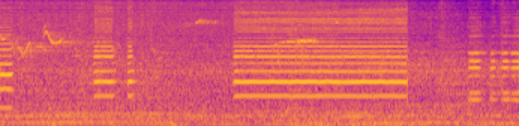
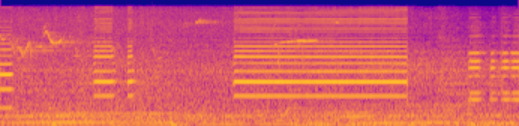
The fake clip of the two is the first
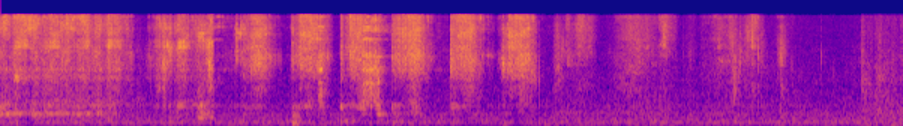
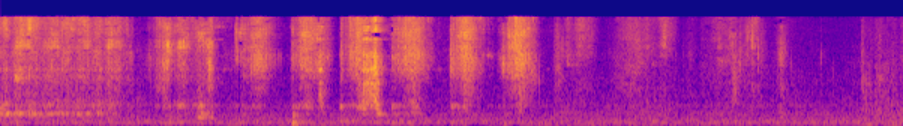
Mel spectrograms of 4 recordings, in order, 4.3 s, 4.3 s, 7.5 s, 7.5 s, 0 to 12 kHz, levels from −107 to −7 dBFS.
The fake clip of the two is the first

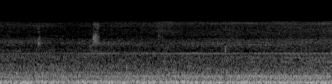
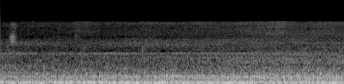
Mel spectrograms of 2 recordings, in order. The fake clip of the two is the second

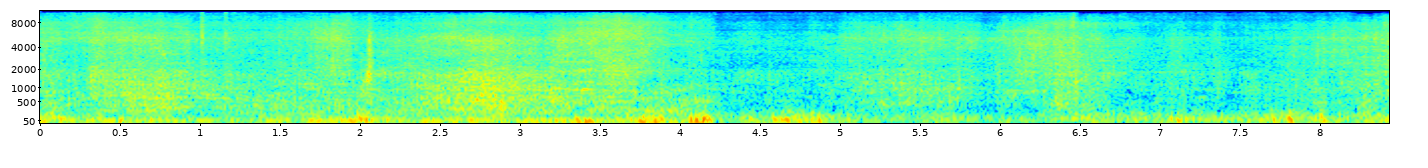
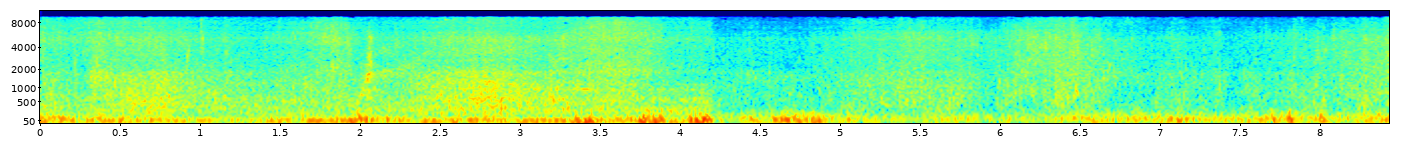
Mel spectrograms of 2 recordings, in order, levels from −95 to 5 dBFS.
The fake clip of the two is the first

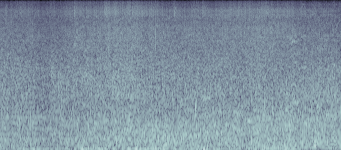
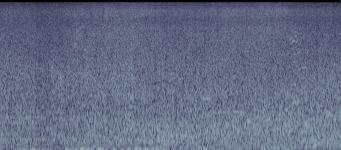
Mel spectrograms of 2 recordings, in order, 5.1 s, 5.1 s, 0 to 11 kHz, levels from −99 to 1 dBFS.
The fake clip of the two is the first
